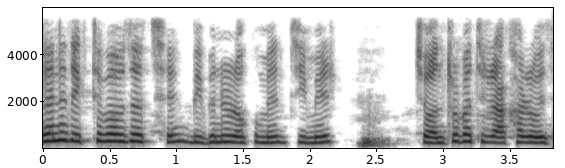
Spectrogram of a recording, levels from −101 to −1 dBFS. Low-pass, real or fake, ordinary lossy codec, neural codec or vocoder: 5.4 kHz; fake; none; vocoder, 22.05 kHz, 80 mel bands, Vocos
